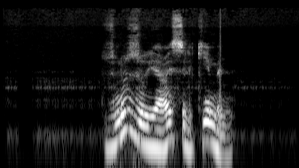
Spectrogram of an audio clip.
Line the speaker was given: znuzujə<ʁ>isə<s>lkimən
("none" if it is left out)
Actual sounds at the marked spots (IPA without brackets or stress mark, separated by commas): ʁ, none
